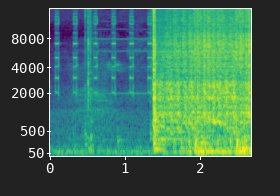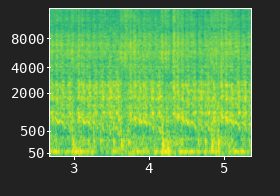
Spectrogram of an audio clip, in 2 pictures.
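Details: Fiat Grande Punto 1.2, immobilised no-start after sitting three months: with a broken, oxidised wire found and fed 12 volts by probe, quiet ticking, then it cranks and catches at once into a steady, even idle with no misses.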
